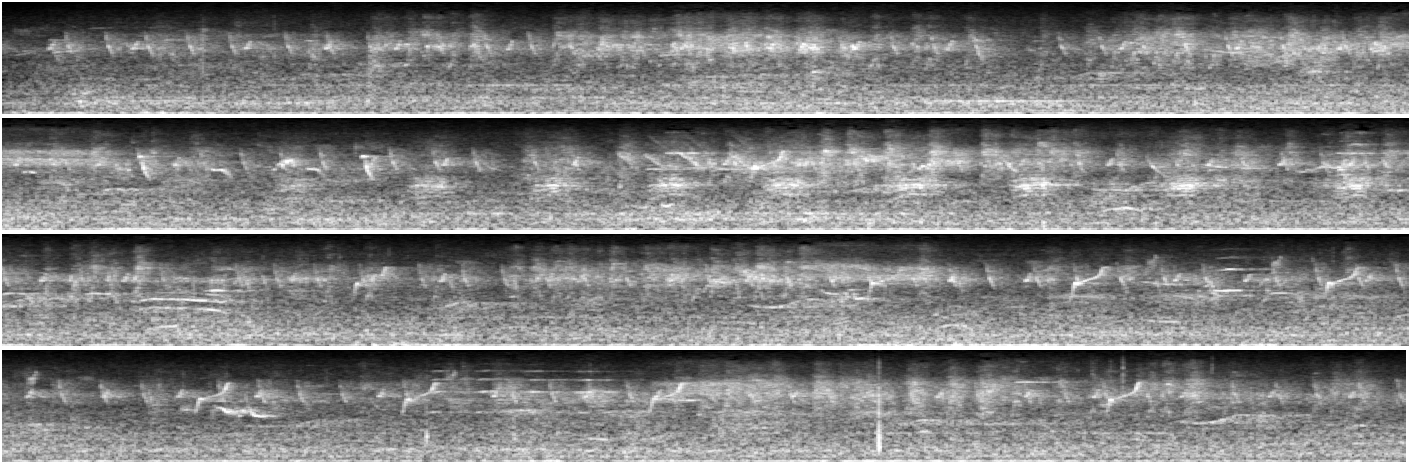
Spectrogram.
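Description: Many birds chirping and calling over steady outdoor background noise with a constant low hum.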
